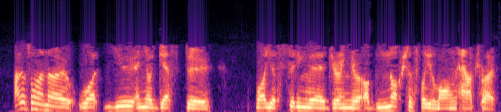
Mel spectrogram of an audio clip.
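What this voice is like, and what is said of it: Australian accent. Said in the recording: “that person sounded like they had an accent. This is actually someone from Australia”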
